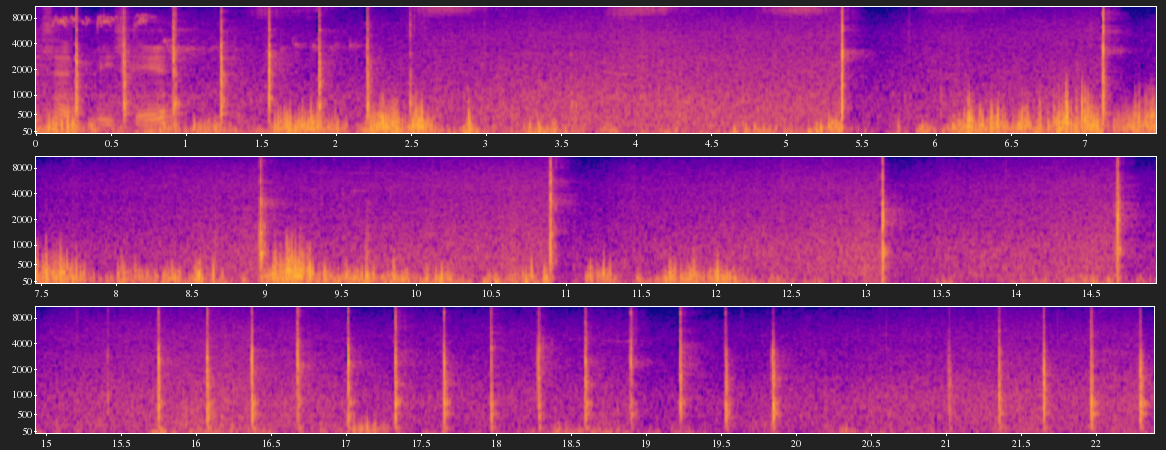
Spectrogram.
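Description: Hatchet chopping a wet-wood spoon blank on a log chopping block: a string of sharp knocks that come faster near the end. Wind rumbles on the microphone through the first half.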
